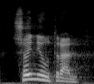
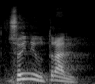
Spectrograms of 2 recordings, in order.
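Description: Both takes have the same delivery.

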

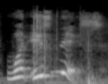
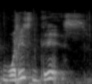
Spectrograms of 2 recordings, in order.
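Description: First: High, loud, slow disbelief; incredulous. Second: Said in the usual way. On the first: Real, not acted. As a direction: stretch it out in disbelief. Repeated question, flat then raised.

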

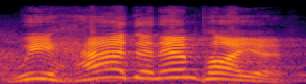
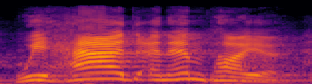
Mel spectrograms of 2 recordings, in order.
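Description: First: Put-on higher, much louder, slow proclamation in a Persian accent; booming Persian accent. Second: Put-on loud, slow, proud line in a Persian accent. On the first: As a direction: bellow it like a grand declaration, Persian accent. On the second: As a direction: declare it with pride, slowly, Persian accent. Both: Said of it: "And my dad would say".

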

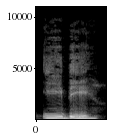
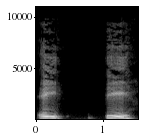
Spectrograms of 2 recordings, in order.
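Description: First: "eBay" dengan "ee-bay" panjang dan lambat; "eBay" pelan, aksen Geordie. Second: "eBay" as /epe/, falling; "eBay" said in a Geordie accent, falling; eBay again. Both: Shown as a demonstration. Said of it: "Everybody thinks when I say eBay".

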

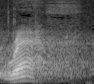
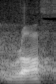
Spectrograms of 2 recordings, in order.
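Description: First: "wrath" with the short A of "cat"; American pronunciation. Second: Said in the usual way. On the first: Shown as a demonstration. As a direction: say "wrath" the American way, rhyming with "math". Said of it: "they call it wrath". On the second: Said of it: "the Americans don't call it wrath".

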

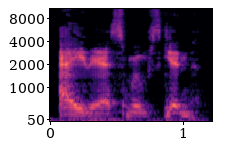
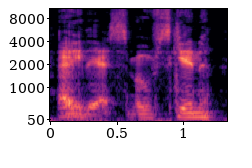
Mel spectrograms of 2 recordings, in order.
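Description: First: Very low soft rasp; deep ghoul voice. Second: Low slow gravelly sneer; ghoul sneer. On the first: Pretend. Repeats ghoul line lower. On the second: Retold or imitated. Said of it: "made a slur ... called".

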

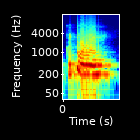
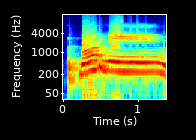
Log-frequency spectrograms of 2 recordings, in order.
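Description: First: Said in the usual way. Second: "Good morning" high and long drawn-out; classroom greeting. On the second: Shown as a demonstration. Teacher mimics pupils greeting in classroom, "Good morning" in a high drawl. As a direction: stretch "morning" out like a class chorus. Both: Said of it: "No, that's in classroom".

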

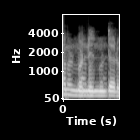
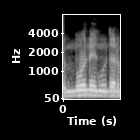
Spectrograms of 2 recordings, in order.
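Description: First: Said in the usual way. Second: ਮੁਨਿੰਦਰ with a clear u in the first syllable; ਮੁਨਿੰਦਰ, mu not ma; correct with u. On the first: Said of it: "ਮਨਿੰਦਰ ਨਹੀਂ ਪੜ੍ਹਨਾ". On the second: Shown as a demonstration. Teacher giving students the right reading of ਮੁਨਿੰਦਰ. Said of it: "ਮੰਮੇ ਔਂਕੜ ਲਾ ਕੇ".

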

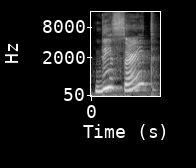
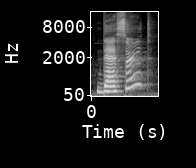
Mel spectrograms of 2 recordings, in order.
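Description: First: "Dessert" stressed on the second syllable; dessert, the sweet. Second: "Desert" stressed on the first syllable; desert, dry land. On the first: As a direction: say "Dessert" as di-ZERT. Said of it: "Dessert significa postre". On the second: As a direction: say "Desert" as DEZ-ert. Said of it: "Desert significa desierto". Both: Shown as a demonstration.

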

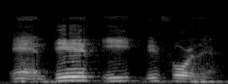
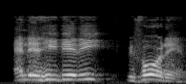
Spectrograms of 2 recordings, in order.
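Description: First: Said in the usual way. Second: "did eat" hit higher and louder; stress on DID EAT. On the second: Shown as a demonstration. Preacher proving the risen Jesus really ate, stress on DID EAT. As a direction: punch "did eat" to prove the point. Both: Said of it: "I'm gonna just stress on that".

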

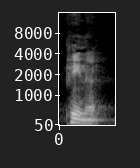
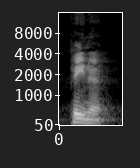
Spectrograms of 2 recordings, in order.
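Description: The two takes are said the same way.

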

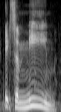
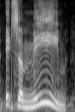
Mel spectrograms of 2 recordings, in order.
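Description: First: Slow, flat-voiced statement of fact; slow deadpan. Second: Slower and louder, pressing the point home; louder, insistent. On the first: Telling Homelander his milk pose is a meme, slowly. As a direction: let it land slowly. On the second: Telling Homelander his milk pose is a meme, louder insistence. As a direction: drive it in, slowly and loud. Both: Shown as a demonstration. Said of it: "repeats the line louder".

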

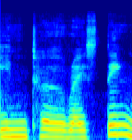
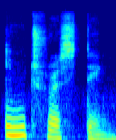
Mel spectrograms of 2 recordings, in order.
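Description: First: "interesting" as in-ter-res-ting; mispronounced four syllables. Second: "interesting" as IN-tres-ting; reduced three syllables. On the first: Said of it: "คำนี้เนี่ยไม่ได้ออกเสียงว่า". (คำว่า "interesting" ออกเสียงผิดเป็นสี่พยางค์ อิน-เทอ-เรส-ติ้ง) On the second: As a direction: drop the middle vowel in "interesting", in-tres-ting. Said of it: "ออกเสียงว่า". (คำว่า "interesting" ออกเสียงสามพยางค์ อิน-เทรส-ติ้ง) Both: Shown as a demonstration.

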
